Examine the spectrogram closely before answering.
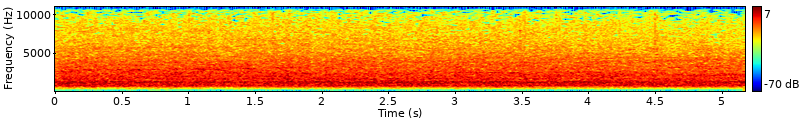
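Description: A large crowd cheers loudly and steadily.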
